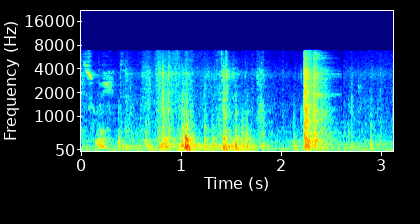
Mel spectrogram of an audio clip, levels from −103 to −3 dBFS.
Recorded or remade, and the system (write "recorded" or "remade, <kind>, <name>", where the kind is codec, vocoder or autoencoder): recorded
